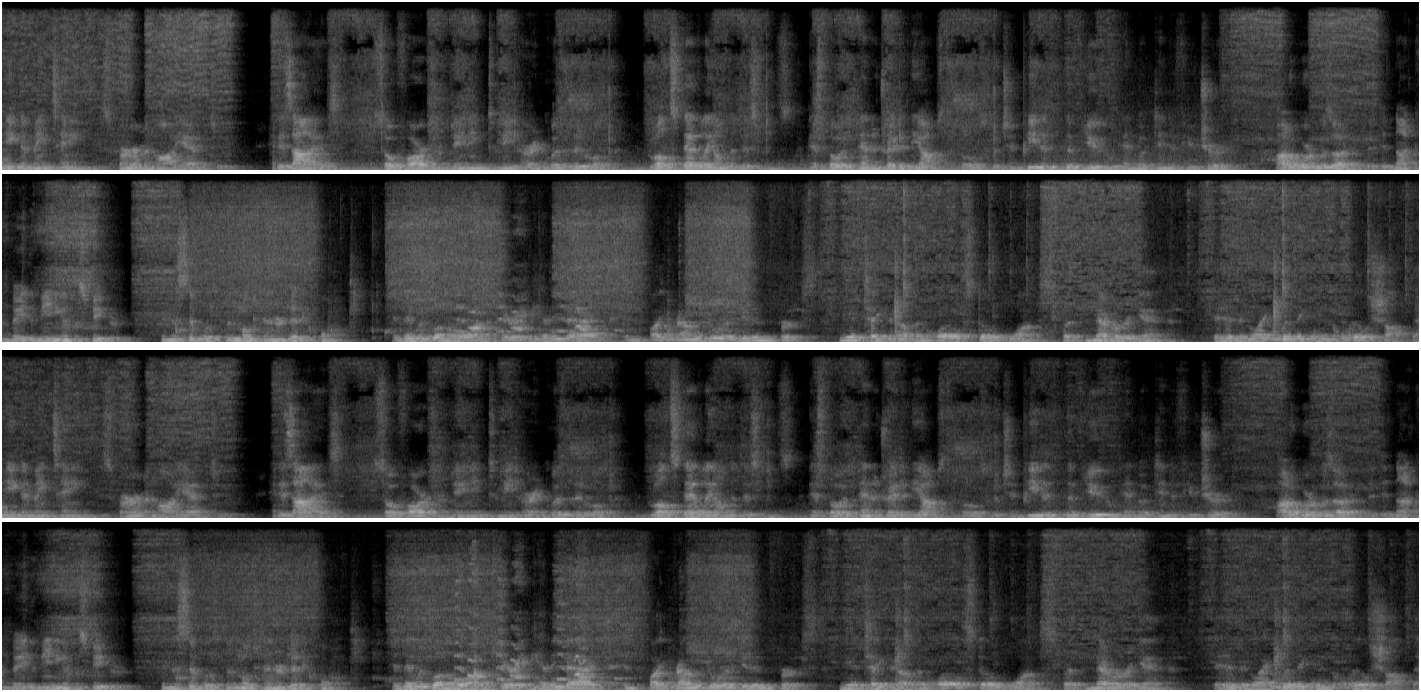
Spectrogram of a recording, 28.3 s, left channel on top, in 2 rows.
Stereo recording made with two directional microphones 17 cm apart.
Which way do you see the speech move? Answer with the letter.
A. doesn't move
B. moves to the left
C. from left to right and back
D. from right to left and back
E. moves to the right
C.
